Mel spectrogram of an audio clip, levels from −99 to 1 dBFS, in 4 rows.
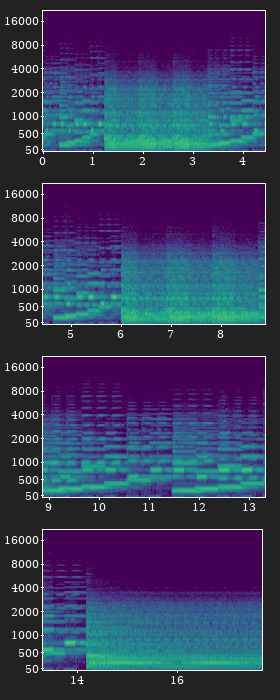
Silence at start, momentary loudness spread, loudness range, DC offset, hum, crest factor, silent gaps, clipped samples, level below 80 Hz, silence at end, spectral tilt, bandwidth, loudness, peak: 0 s; 8 LU; 3 LU; under 0.1%; none; 14 dB; none; under 0.1%; -58 dBFS; 0 s; -9 dB/octave; 7.2 kHz; -34 LUFS; -18 dBFS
